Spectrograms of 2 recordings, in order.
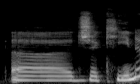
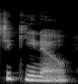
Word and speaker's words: Giacchino: Yeah, we should say, I meant to say this last time, but the composer his name is Michael Giacchino?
